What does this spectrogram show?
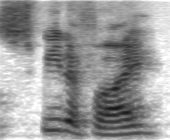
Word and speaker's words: Speedify: But a company called Speedify. I'm not getting any money for this. I'm just letting you know. Speedify, what they do is if you go on their website, it's spelled like it sounds, SPEEDIFY.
